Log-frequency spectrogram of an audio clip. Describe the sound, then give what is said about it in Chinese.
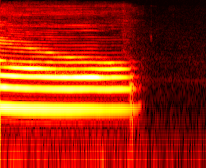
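A human voice imitates a cat's meow, one sustained, tonal "meow" that holds steady for about a second, then drops and cuts off, leaving silence. “可猫却说：“ 喵，”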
